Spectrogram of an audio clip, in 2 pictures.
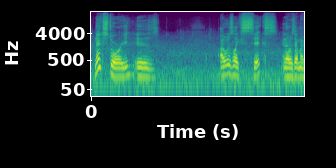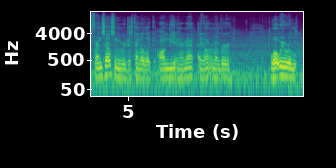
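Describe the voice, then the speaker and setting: A man's voice: medium pitch, moderate pace, slight background noise. A man telling personal stories in a casual, profane, comedic way, acting out the dialogue as he goes. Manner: profane, animated retelling with acted dialogue. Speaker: storyteller.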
